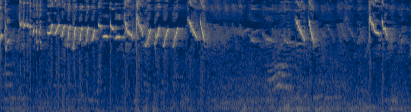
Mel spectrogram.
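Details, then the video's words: Indonesian oriental white-eye in ngalas song, giving a fast run of evenly repeated high chirps followed by spaced, sharply swooping whistled phrases separated by brief pauses. "Burung Pleci Ngalas"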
